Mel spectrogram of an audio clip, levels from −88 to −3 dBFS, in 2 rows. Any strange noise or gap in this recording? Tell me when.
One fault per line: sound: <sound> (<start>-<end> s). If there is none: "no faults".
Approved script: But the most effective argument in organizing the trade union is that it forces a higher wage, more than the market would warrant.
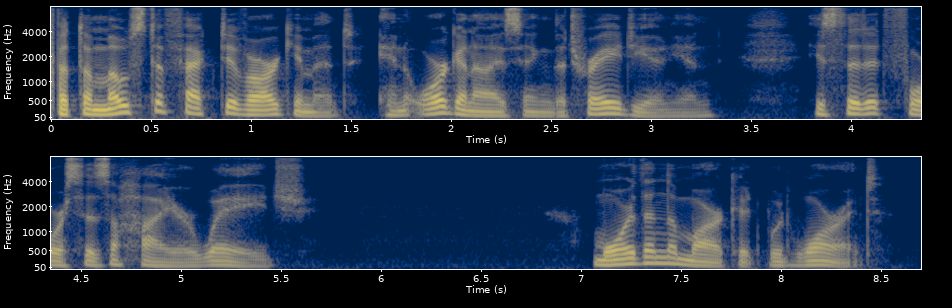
no faults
